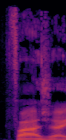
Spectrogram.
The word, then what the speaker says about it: Faget: Fage is spelled F-A-G-E-T, but said Fage.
